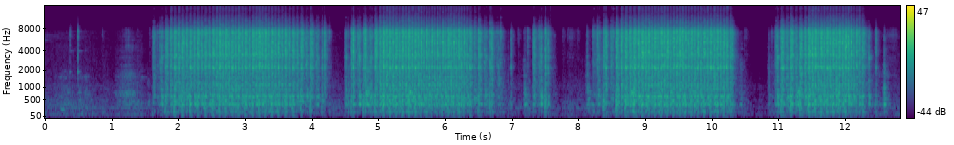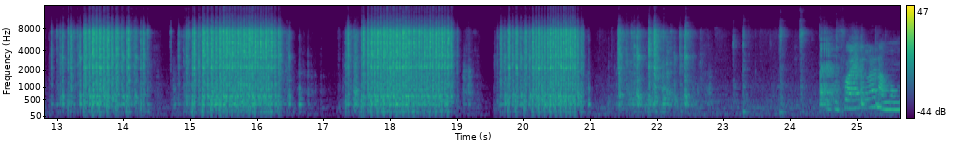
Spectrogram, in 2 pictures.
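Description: Sewing machine stitching a sleeve hem, running in six loud, steady bursts of a few seconds each with short pauses between, close up, no voices.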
